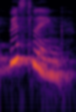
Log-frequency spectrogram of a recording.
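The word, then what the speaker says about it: whistling: इसमें T silent हो जाएगा, हम इसको बोलेंगे विस्लिंग।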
